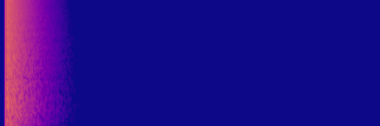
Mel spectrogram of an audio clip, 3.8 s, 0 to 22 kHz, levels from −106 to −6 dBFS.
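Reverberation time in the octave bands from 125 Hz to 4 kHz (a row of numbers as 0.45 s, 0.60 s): 0.75 s, 0.70 s, 0.70 s, 0.70 s, 0.70 s, 0.70 s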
